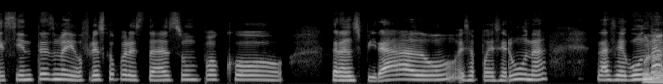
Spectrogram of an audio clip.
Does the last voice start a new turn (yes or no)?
no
